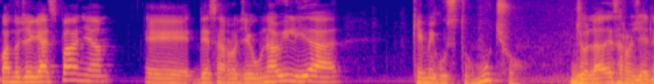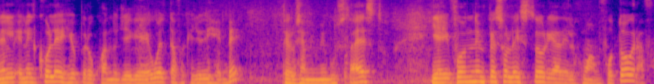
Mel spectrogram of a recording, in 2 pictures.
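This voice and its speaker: A man speaks at a fairly quick pace with a fairly high pitch. His tone is animated, with ordinary pitch variation. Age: 30s. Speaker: entrepreneur telling his life story. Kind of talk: personal testimony told to a group.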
